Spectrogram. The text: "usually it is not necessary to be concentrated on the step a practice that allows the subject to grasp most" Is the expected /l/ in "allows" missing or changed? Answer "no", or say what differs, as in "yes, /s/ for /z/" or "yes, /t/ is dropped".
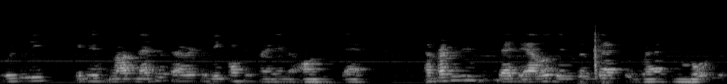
yes, /l/ is dropped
